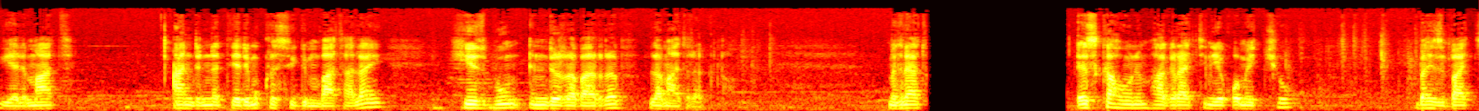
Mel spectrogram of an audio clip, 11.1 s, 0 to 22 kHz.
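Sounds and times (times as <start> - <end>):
man speaking into microphones: 1.2 - 5.5, 8.1 - 9.8, 10.6 - 11.0.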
